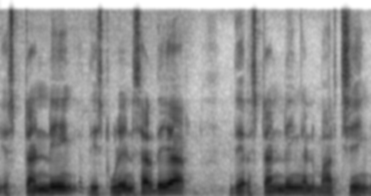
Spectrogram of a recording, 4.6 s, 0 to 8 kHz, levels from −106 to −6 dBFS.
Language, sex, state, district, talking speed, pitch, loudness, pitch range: English, male, Odisha, Malkangiri, 140 wpm, 105 Hz, -16 LUFS, 95-125 Hz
